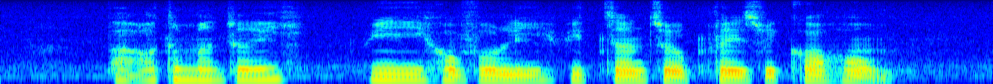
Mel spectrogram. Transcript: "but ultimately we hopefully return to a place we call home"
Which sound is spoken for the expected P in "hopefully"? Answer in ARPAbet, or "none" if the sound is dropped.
none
